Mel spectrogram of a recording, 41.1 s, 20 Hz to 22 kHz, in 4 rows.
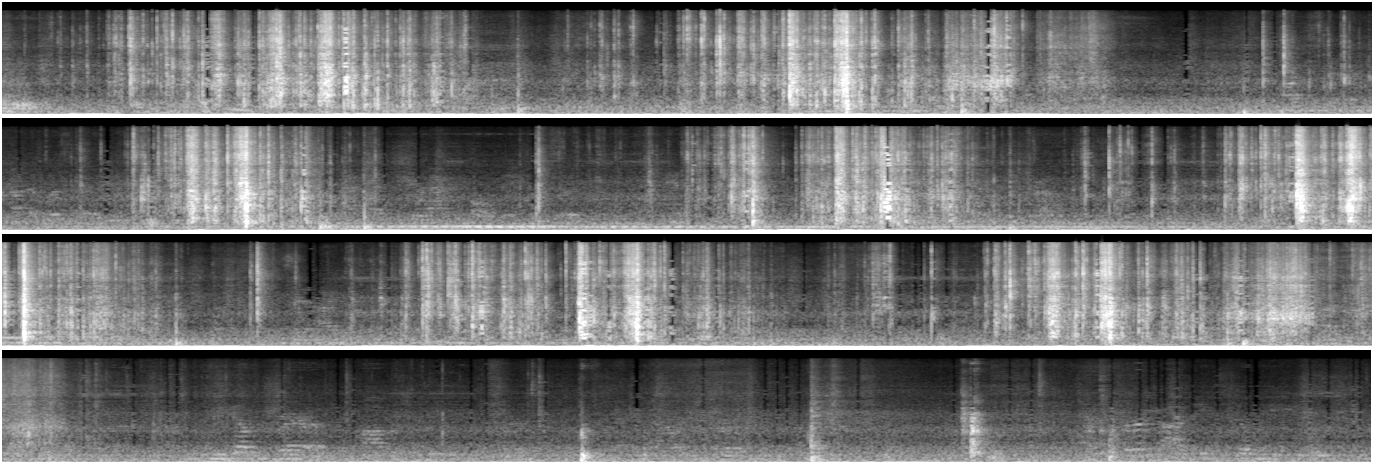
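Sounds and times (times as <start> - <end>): wrappers tearing and crinkling: 0.4 - 3.6, 4.2 - 8.3, 10.8 - 12.9, 15.1 - 22.6, 23.2 - 31.3
cards being handled: 0.4 - 8.4, 9.3 - 13.2, 14.2 - 31.4.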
